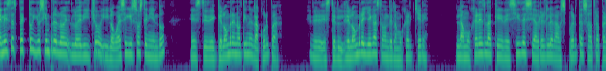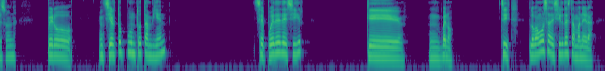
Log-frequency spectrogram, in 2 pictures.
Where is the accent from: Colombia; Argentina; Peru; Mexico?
Mexico; Mexico City; now in Nayarit, Mexico; Así es, de la delegación Miguel Hidalgo.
